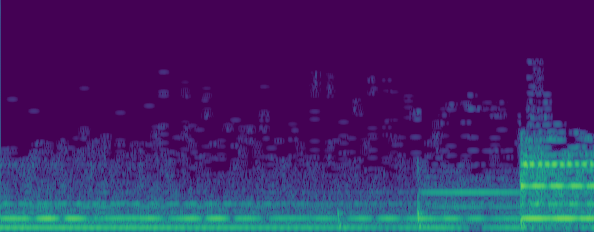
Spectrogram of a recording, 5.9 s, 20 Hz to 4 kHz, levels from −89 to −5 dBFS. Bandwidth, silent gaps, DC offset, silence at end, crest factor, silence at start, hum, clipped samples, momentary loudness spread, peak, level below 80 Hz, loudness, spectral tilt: 2.6 kHz; none; under 0.1%; 0 s; 18 dB; 0 s; none; under 0.1%; 13 LU; -14 dBFS; -56 dBFS; -33 LUFS; -12 dB/octave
